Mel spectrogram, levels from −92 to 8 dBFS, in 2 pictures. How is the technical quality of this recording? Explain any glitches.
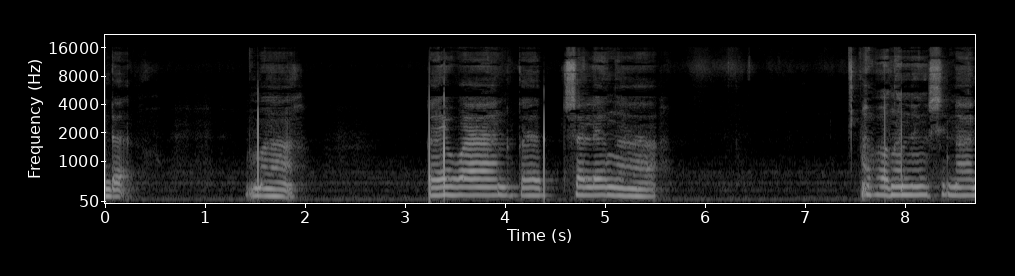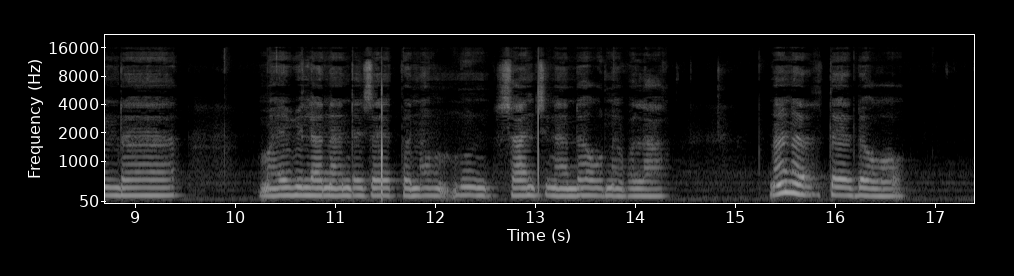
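The speech in this recording is marred by a series of loud pops. Single sharp pops, about 25 dB above the speech, land at 1.52–1.54 s, at 4.38–4.41 s just after "wan kat", at 11.46–11.48 s between "xa wilaan naanda" and "pana mun saan sinanda", and at 13.03–13.05 s between "pana mun saan" and "sinanda xuna vaalak". Double pops occur at 3.24–3.41 s (about 25 dB) and 7.79–7.98 s (about 20 dB). The speech continues underneath each one. The likely cause is brief voltage spikes from a connector, switch, static or driver glitch that are added to the signal, with the following circuitry turning each spike into a short, hard click.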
